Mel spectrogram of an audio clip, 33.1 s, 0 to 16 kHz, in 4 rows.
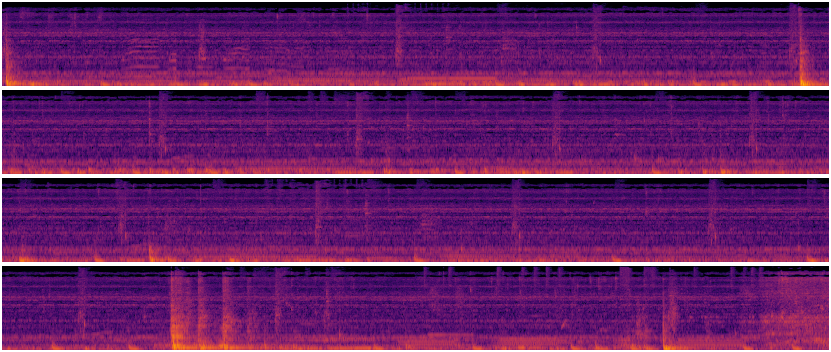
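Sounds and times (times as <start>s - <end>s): background music with held tones: 0.0s - 33.0s
tap water running into sink: 0.0s - 33.0s
glass jar rinsed by hand: 26.2s - 33.0s.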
